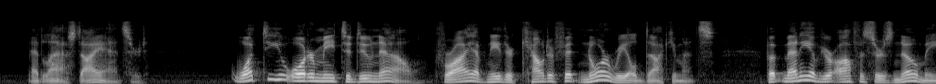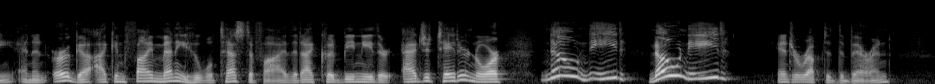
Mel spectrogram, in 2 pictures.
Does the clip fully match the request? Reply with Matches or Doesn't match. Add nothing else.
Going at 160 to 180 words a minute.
Matches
